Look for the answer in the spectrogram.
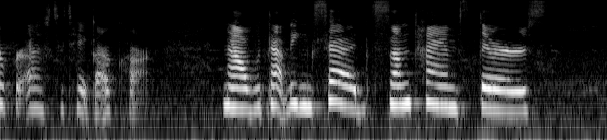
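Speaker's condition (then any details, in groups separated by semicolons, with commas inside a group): Cerebral palsy, spastic, severe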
